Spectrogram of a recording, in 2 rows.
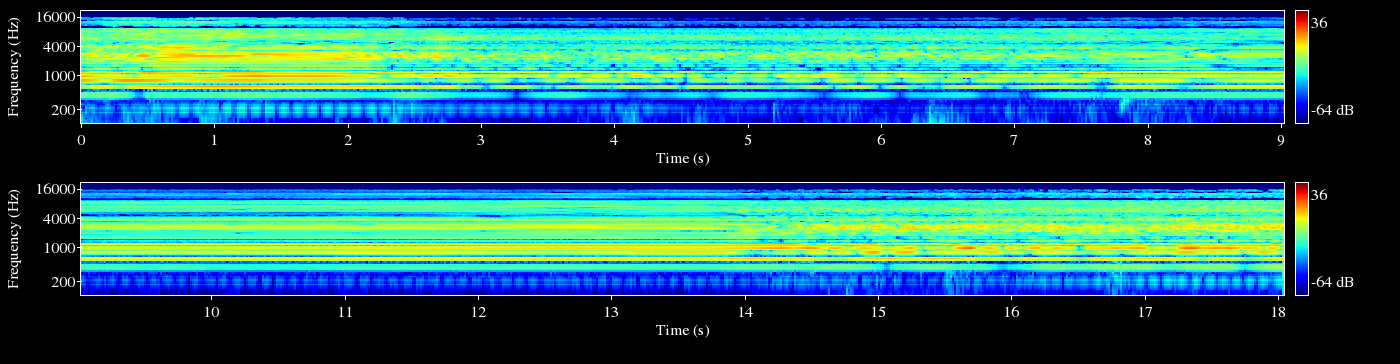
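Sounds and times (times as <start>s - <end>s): fire alarm horn buzzing: 0.0s - 18.0s.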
